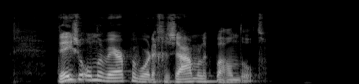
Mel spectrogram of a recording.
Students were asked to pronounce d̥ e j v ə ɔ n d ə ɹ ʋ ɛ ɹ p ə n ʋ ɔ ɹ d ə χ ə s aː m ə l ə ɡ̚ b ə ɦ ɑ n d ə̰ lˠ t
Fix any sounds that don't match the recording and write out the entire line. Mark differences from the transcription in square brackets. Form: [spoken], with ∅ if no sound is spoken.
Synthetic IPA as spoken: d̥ e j [z] ə ɔ n d ə ɹ ʋ ɛ ɹ p ə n ʋ ɔ ɹ d ə χ ə [z] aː m ə l ə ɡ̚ b ə ɦ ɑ n d ə̰ lˠ t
